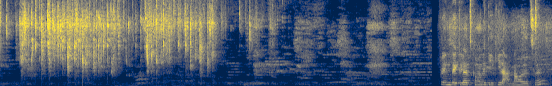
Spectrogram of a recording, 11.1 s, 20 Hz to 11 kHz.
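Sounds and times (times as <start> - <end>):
tap water splashing into sink: 0.0 - 5.5.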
